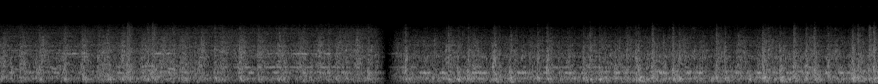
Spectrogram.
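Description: A moving steam train: a steady running rumble and hiss with wheels clicking over the rail joints. The sound drops out sharply for a moment about four seconds in, then carries on.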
